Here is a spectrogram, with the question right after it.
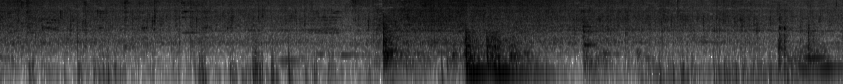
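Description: Cumin, asafoetida, garlic and chili paste sizzle in hot oil, a loud crackling fry with a burst of spattering midway and a spoon scraping and stirring the pan, no voices.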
